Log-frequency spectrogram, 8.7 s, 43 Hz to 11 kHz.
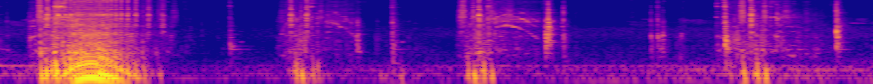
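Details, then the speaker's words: Old Briggs 6 hp Craftsman push mower engine on ether: short firing bursts with sharp pops that die between attempts; backfires through the intake and won't keep running. "She's backfiring out of there a little bit."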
